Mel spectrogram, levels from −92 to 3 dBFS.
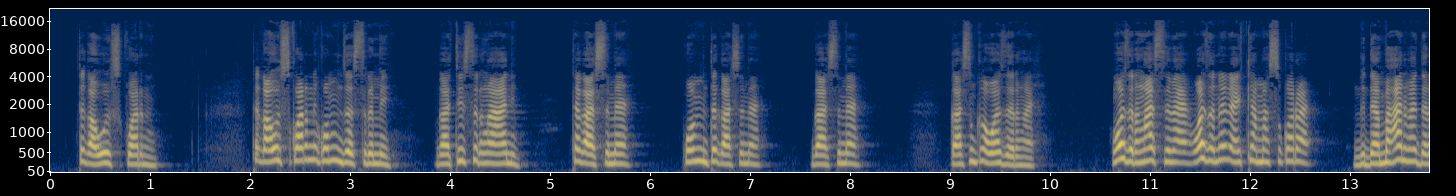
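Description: No technical faults can be heard anywhere in the speech. Nothing in the recording calls for comment at any point.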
